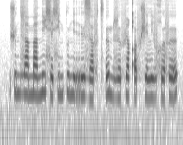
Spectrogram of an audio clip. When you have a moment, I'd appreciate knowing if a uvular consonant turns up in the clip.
yes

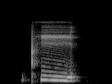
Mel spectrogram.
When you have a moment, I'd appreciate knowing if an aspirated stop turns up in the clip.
yes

